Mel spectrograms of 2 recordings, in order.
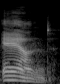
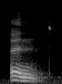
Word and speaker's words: and: Now, when this word is unstressed, I completely reduce the vowel there, and instead of pronouncing the and, I just pronounce it as und.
